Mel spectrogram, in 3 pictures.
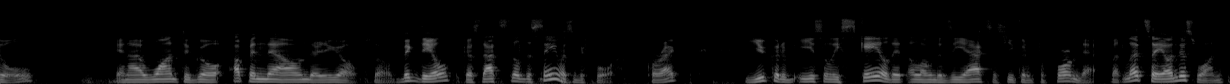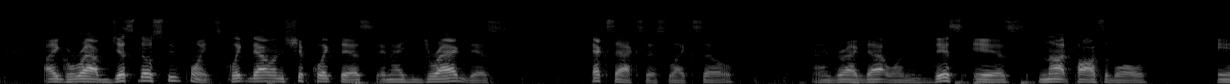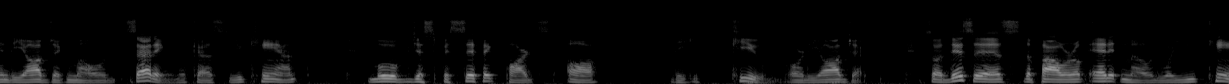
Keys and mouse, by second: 0.1 click, 2.3-4.8 drag, 11.6 middle click, 13.0 click, 15.3 shift+click, 17.2-19.8 drag, 22.2 shift+click, 23.3-25.9 drag, 32.3 shift+middle click.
